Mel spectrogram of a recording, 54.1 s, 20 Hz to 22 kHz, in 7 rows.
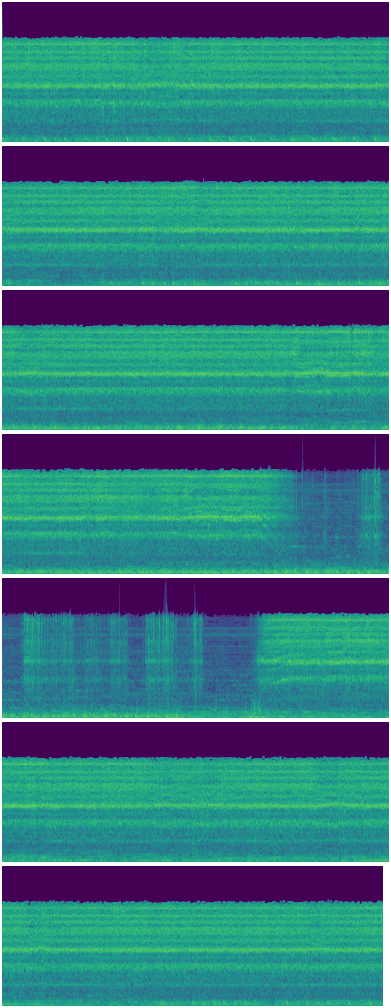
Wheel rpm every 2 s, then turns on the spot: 160, 160, 160, 160, 160, 160, 160, 160, 160, 160, 160, 160, 160, 160, 30, 20, 20, 10, 130, 160, 160, 160, 160, 160, 160, 160, 160.
30-36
